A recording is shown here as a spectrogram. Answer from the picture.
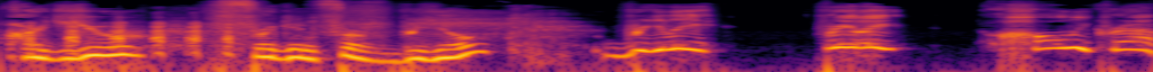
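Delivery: high, stunned cry of disbelief.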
